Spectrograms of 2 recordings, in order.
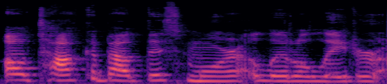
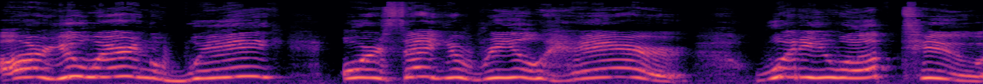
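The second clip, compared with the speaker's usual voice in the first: high shouting call; 7 semitones higher, 8 dB louder than usual. Retelling a stranger shouting questions from across the street: imitating a stranger shouting. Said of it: "some dude was literally across the street shouting".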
